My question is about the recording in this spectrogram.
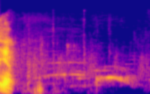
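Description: The preacher's word ends, then a quiet pause holding a few faint, short, drawn-out vocal sounds, a second or so apart, from the congregation.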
